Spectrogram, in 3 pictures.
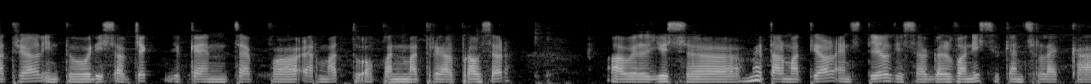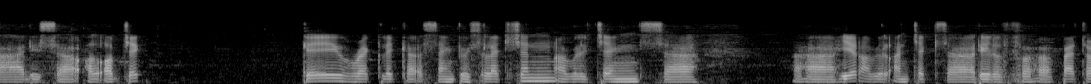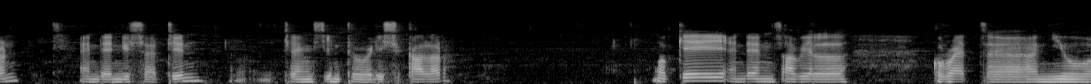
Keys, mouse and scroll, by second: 3.0-5.2 typing, 10.6 click, 14.5 right click, 15.3 click, 21.6 click, 29.6 right click.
